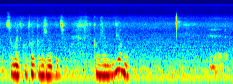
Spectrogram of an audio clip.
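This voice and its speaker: Fairly even intonation from a man at medium pitch. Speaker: video testimony speaker. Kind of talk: monologue testimony. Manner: slow, halting with many fillers.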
